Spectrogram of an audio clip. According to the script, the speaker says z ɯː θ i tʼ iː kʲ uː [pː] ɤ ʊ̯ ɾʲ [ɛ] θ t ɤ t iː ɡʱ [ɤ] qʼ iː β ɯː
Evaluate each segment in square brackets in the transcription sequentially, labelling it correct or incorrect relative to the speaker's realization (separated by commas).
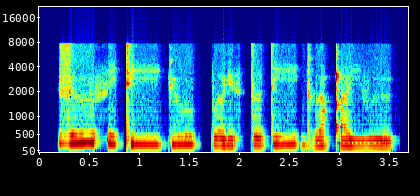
correct, incorrect, correct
